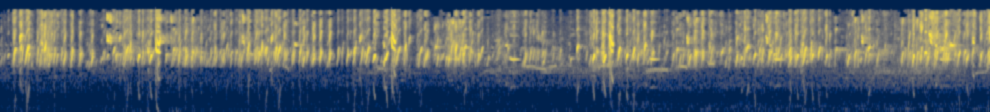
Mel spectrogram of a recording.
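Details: Goldfinch song played to stimulate other birds to sing: a long stream of dense, fast high twittering and tinkling notes, rising and falling in loudness, with brief pauses and faint background hiss.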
